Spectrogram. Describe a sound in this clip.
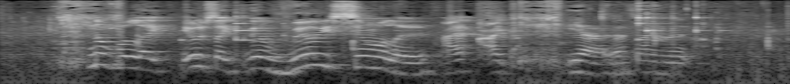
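A young woman slurps noodles loudly.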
